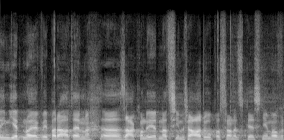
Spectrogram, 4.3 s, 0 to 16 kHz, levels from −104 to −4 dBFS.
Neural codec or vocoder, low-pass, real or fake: vocoder, 44.1 kHz, 128 mel bands, Pupu-Vocoder; 14.4 kHz; fake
